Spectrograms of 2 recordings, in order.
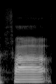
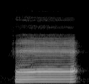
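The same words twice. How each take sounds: First: ফা with a full open aa vowel; wrong fa. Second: ফ্যা with a light, fronted ae vowel; thin fa. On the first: Teacher warning learners, broad Bengali-style ফা. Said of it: "যেন এমন না হয়". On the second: Teacher showing the correct letter, thin ফ্যা. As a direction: lip on upper teeth, thin held ফ্যা. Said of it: "পাতলা সাউন্ডে". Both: Shown as a demonstration.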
